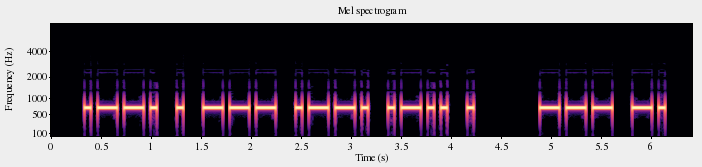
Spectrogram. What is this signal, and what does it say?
Morse code, heard as a keyed tone, about 18 wpm, 700 Hz. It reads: PEOPLE ON
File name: Book One / 09-Chapter 9 - 18 WPM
